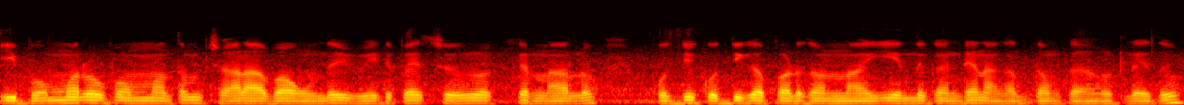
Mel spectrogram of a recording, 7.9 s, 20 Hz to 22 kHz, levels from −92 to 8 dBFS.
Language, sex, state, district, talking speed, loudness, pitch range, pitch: Telugu, male, Andhra Pradesh, Visakhapatnam, 115 wpm, -27 LUFS, 95-105 Hz, 100 Hz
